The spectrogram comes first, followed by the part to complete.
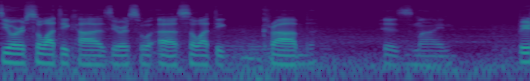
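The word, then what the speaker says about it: สวัสดีครับ: is mine but you're supposed to say it like with the right intonation because it's a it's a tonal a tonal language so you can't just be like sawadeeka you'd be like Sawatdee krub but and then they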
